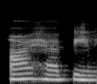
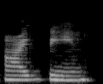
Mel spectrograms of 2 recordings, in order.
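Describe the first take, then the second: First: The word had is said in full. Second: The word had is shortened to d.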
